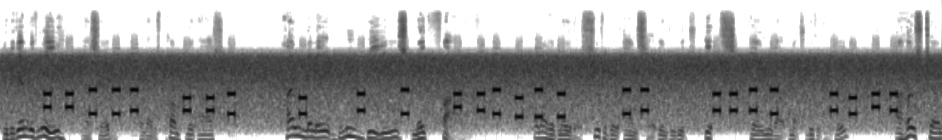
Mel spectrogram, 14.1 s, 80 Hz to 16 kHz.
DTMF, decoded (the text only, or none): 00669 775 4 8 6 086132 69 8896 8408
